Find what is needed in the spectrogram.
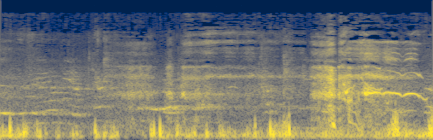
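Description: Footsteps on a cobbled stone floor in a vaulted gateway passage, a string of short, irregular low thuds. A short high-pitched call, bending in pitch, comes near the end.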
